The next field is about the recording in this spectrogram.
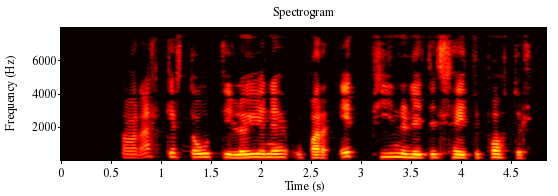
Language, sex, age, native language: Icelandic, female, 50-59, Icelandic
